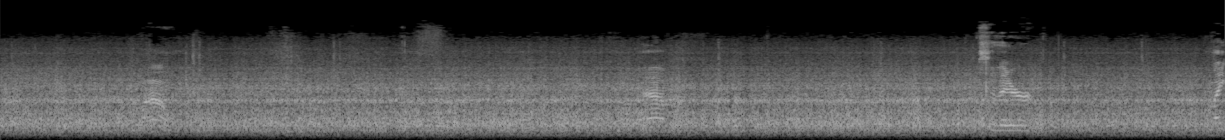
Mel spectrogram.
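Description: Steady road and engine noise heard from inside a moving car's cabin, with a faint steady hum running through it. A few brief vocal sounds from the driver break in around the middle and near the end.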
